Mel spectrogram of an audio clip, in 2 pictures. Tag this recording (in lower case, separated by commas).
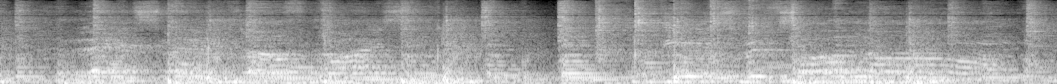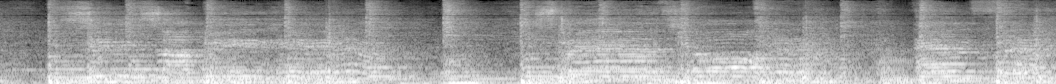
musical instrument, music, singing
